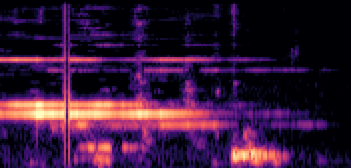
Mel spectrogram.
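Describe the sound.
A parliament voting bell rings as a sustained electronic tone at a steady pitch for over a second, with a few brief, low murmurs of voices around it.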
